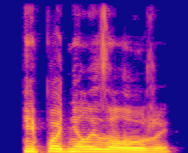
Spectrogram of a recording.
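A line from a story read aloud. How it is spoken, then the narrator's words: Kind laughter. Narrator (Russian): засмеялась она, впрочем, очевидно, по-доброму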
